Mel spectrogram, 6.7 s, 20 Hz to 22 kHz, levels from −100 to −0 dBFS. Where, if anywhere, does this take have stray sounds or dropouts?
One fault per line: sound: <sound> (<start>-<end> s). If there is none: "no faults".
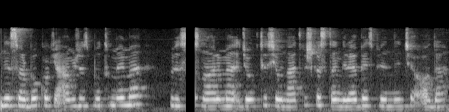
sound: dropout (2.8-2.9 s)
